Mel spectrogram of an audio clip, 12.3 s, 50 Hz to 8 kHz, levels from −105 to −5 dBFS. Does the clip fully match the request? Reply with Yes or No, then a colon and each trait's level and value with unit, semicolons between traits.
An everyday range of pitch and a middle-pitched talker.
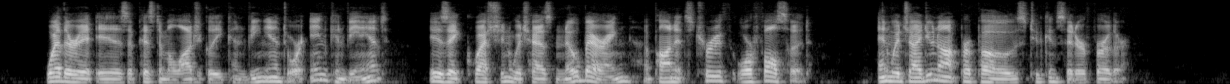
No: average, 4.7 semitones; low, 130 Hz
